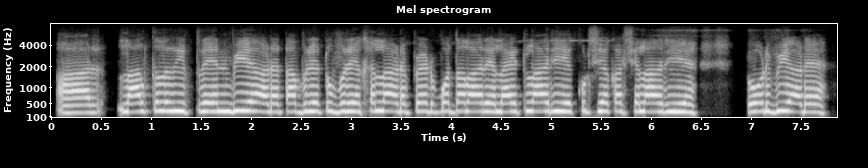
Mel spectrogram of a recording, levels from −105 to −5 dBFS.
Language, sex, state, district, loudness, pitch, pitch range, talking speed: Marwari, male, Rajasthan, Churu, -16 LUFS, 265 Hz, 255-270 Hz, 205 wpm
